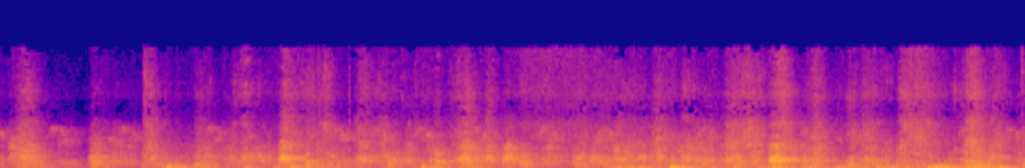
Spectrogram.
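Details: Several pet Siberian Huskies playing roughly together on a couch indoors: steady breathy panting mixed with scuffling bursts and thumps, uneven and noisy throughout.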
